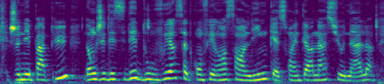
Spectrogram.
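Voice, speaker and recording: At a fairly quick pace, a woman talks with an Antillean accent, using a medium pitch and ordinary pitch variation. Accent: Antillean accent, noticeable. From French Antilles (Guadeloupe). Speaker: spiritual coach and speaker. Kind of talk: interview.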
